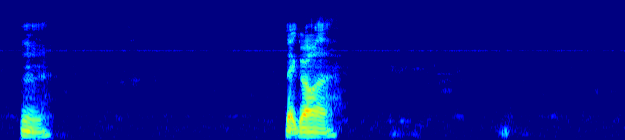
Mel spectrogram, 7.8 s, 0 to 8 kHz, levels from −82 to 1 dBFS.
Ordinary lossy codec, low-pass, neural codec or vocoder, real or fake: none; 7.2 kHz; none; real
